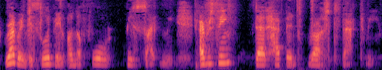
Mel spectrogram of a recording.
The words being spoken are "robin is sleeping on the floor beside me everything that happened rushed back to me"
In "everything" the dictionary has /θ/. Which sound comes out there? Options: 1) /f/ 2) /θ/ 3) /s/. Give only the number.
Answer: 2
